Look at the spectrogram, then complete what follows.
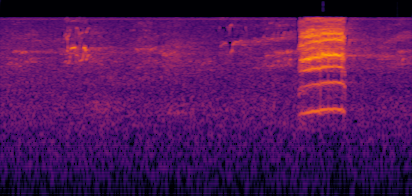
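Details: Wild lorikeets in their own forest at Kioloa, Australia; one loud, harsh, strongly harmonic screech lasting under half a second, preceded by two faint short calls against a steady hiss of background noise.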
